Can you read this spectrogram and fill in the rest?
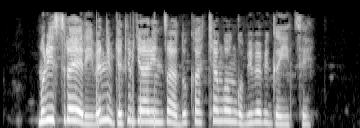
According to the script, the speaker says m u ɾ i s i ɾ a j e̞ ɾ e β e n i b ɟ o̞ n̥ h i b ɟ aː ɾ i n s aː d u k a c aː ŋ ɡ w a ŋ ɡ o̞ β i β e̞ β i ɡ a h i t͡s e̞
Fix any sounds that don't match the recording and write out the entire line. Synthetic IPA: m u ɾ i s i ɾ a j e̞ ɾ i β e n i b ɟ o̞ n̥ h i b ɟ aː ɾ i n z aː d u k a c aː ŋ ɡ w a ŋ ɡ o̞ β i β e̞ β i ɡ a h i t͡s e̞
